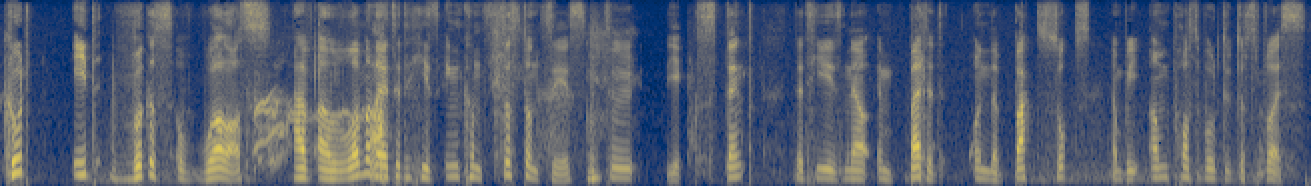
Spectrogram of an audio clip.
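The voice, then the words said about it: Put-on comic foreign accent. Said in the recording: “excuse my accent ... It sounded like you were Colonel Clink off Hogan's Heroes.”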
